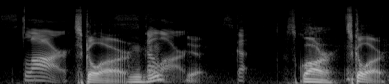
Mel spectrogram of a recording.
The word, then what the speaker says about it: Sklar: Sklar. Where does the emphasis go? There's none. Just Sklar. It's fine. It's all right. It's one syllable.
